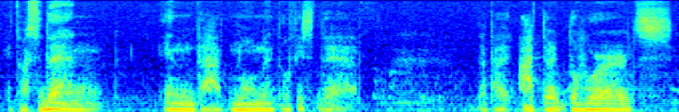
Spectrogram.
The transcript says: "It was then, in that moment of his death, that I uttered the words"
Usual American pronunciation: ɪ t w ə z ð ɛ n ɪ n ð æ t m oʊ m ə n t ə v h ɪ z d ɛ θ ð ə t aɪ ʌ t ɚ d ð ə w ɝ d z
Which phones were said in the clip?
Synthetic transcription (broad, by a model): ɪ t w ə s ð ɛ n ɪ n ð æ t m oʊ m ə n t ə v h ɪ s d ɛ θ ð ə t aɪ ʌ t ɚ d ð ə w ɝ d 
